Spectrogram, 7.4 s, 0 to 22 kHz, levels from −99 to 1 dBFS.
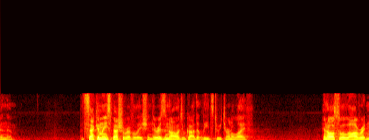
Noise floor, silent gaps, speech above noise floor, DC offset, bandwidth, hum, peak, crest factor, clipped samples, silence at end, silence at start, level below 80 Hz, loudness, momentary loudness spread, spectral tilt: -67 dBFS; none; 45 dB; under 0.1%; 7.6 kHz; none; -2 dBFS; 22 dB; under 0.1%; 0 s; 0 s; -68 dBFS; -23 LUFS; 14 LU; -6 dB/octave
